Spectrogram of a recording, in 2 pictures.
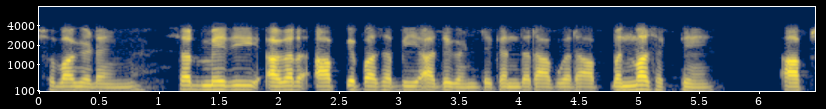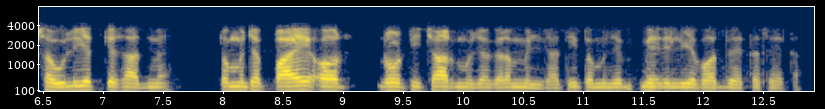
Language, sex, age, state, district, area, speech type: Urdu, male, 18-30, Uttar Pradesh, Saharanpur, urban, conversation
